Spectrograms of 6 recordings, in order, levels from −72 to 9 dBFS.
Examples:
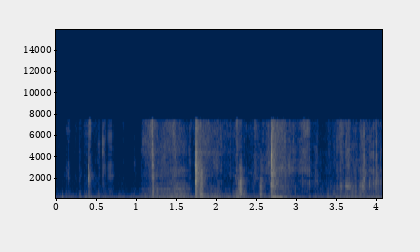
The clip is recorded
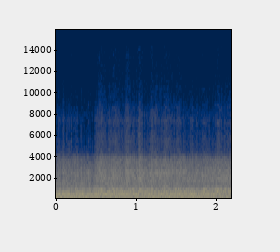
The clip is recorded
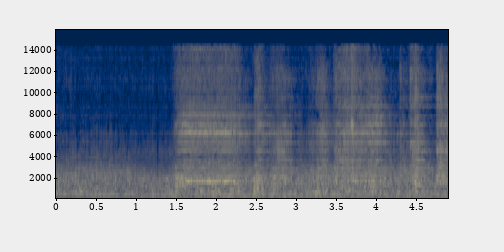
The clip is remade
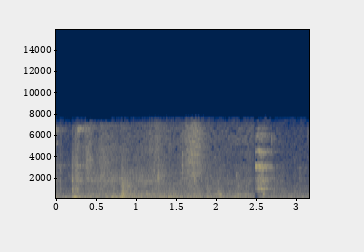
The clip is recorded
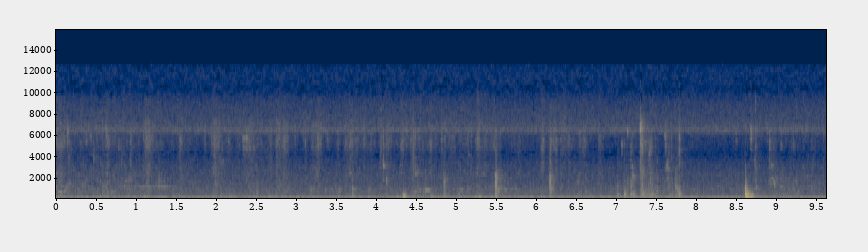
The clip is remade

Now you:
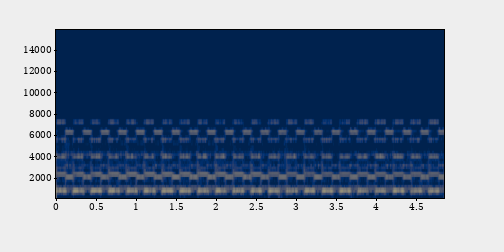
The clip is remade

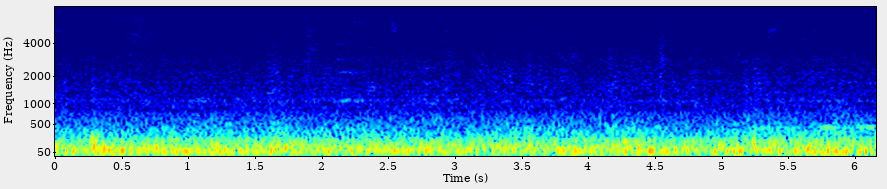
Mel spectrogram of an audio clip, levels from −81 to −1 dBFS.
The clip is recorded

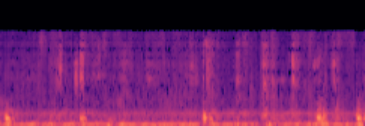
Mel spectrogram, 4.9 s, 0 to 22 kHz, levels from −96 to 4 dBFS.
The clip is remade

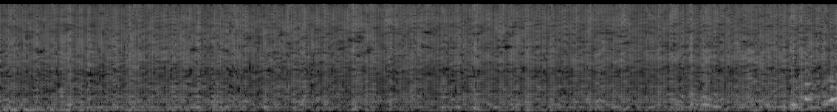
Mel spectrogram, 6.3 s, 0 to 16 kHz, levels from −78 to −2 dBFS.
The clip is remade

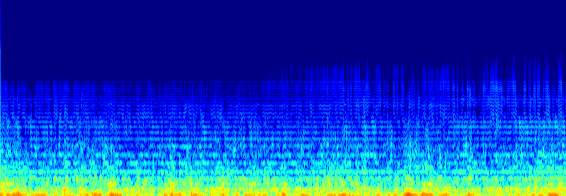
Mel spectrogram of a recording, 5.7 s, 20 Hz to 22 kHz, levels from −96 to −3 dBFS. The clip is remade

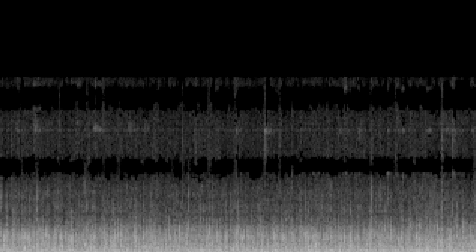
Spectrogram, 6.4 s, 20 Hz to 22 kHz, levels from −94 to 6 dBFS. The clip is remade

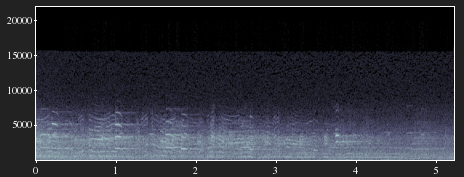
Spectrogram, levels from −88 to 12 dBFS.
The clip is recorded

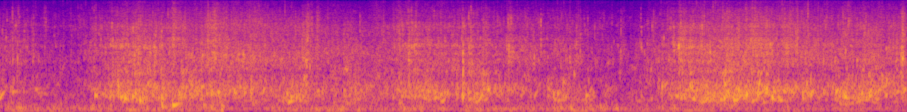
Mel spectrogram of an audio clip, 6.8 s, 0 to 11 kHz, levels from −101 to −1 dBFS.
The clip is remade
